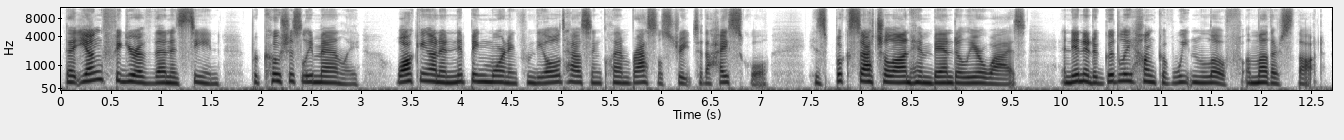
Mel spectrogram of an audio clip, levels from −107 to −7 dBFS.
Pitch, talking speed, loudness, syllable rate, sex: 220 Hz, 200 wpm, -22 LUFS, 5.7 syllables/s, female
